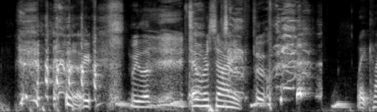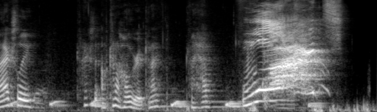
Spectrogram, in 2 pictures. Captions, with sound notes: (through tears) We – we love you. - And we're sorry. - Boom. Wait, can I actually...? I'm kinda hungry. Can I – can I have – ? WHAT?!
